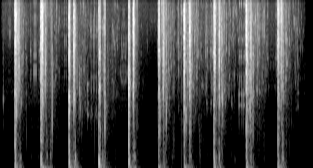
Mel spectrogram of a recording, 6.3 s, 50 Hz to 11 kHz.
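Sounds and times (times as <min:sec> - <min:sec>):
fast walking footsteps of shoes on a wet street: 0:00.3 - 0:05.8.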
